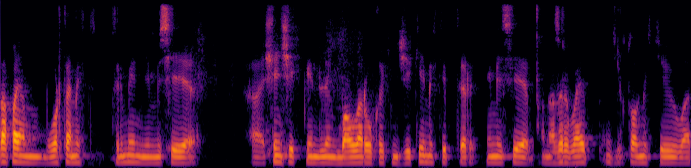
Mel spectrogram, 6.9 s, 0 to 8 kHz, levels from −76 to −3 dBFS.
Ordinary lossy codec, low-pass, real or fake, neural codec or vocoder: AAC, 48 kbps; 7.2 kHz; real; none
